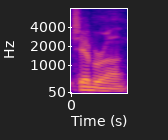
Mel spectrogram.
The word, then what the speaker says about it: Tiburon: while the I need some help with the pronunciation here Tiburon Tiburon thank you you should know that well the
